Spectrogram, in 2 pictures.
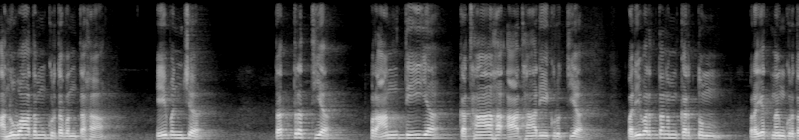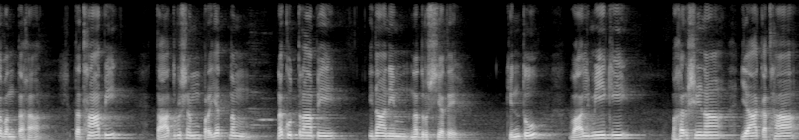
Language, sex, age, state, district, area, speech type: Sanskrit, male, 60+, Telangana, Jagtial, urban, spontaneous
